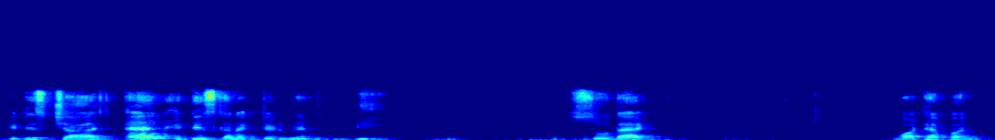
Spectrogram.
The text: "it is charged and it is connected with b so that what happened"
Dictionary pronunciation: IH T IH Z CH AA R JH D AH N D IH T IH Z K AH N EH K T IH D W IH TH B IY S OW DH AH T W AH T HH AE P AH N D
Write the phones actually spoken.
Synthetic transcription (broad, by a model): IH T IH Z CH AA R JH AH N D IH T IH Z K AH N EH K T IH D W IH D B IY S OW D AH T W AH T HH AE P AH N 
